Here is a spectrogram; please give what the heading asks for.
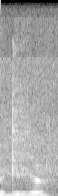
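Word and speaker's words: Giger: deliberately tony you know it's pronounced geeger right not geiger so many people say h.r geiger and i'm like what his name is h.r gigger technically but you know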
